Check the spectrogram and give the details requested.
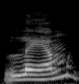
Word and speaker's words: lamb: olha só essa palavra lam quer dizer Cordeiro e esse B é mudo Então vai acabar no som do M aí fechando a boca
